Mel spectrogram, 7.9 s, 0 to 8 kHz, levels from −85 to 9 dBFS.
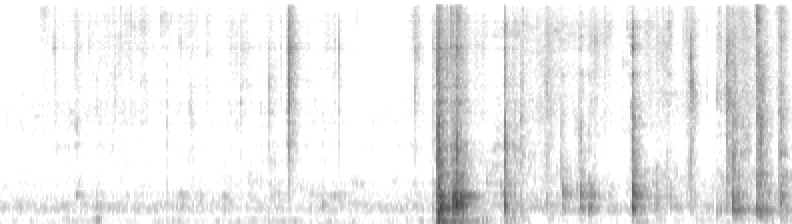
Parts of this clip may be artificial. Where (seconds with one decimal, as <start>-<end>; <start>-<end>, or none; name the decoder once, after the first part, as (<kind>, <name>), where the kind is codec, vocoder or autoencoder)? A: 0.5-5.2 (codec, SNAC)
